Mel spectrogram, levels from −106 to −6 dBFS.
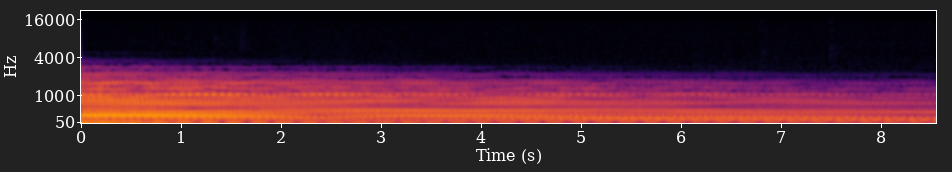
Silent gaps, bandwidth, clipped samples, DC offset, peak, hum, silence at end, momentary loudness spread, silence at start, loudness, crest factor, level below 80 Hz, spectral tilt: none; 3.1 kHz; under 0.1%; under 0.1%; -16 dBFS; none; 0 s; 13 LU; 0 s; -34 LUFS; 18 dB; -46 dBFS; -10.5 dB/octave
